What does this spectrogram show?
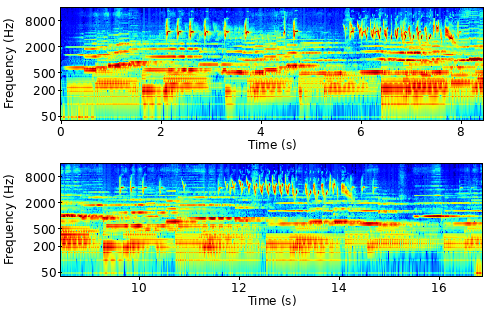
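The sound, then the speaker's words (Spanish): Birds chirp and sing in quick bright bursts in a small courtyard of orange trees, coming and going in clusters over a steady, sustained instrumental music backdrop, with no one speaking. “En este breve patio de naranjos se resume el perfume de los siglos y cantan todos los pájaros del mundo.”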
